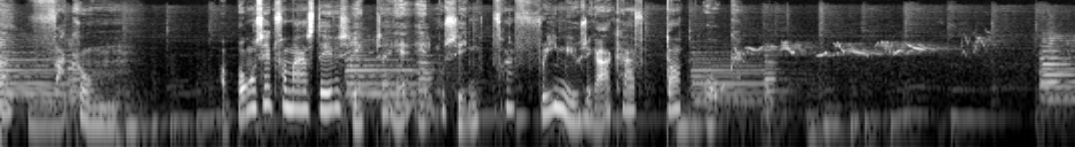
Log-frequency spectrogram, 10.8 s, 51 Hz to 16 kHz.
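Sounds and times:
speech: 0.6s - 1.4s, 2.3s - 7.4s
blackbirds singing on a warm summer evening: 5.6s - 10.2s.

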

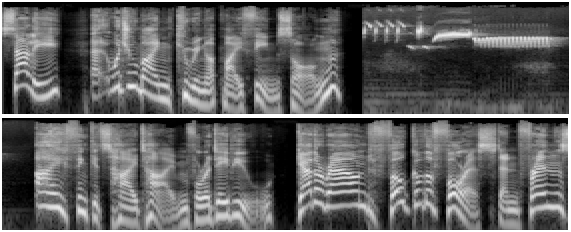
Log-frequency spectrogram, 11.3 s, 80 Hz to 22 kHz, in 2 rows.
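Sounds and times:
speech: 0.0s - 3.4s, 4.4s - 4.8s, 6.0s - 11.3s
birds chirping and trilling: 3.6s - 5.8s.

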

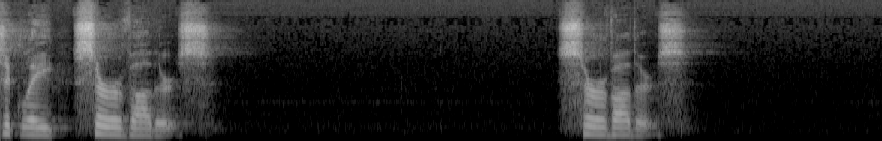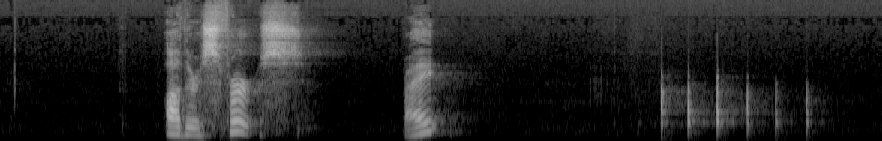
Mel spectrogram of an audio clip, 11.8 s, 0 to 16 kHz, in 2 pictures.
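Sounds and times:
speech: 0.0s - 1.5s, 3.7s - 4.6s, 7.0s - 8.0s, 8.6s - 8.9s
firm knocks on a wooden door: 10.3s - 11.4s.

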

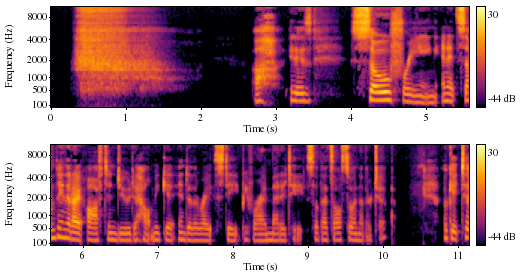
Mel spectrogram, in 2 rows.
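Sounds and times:
person taking a deep breath and exhaling: 0.3s - 2.4s
speech: 2.7s - 11.1s.

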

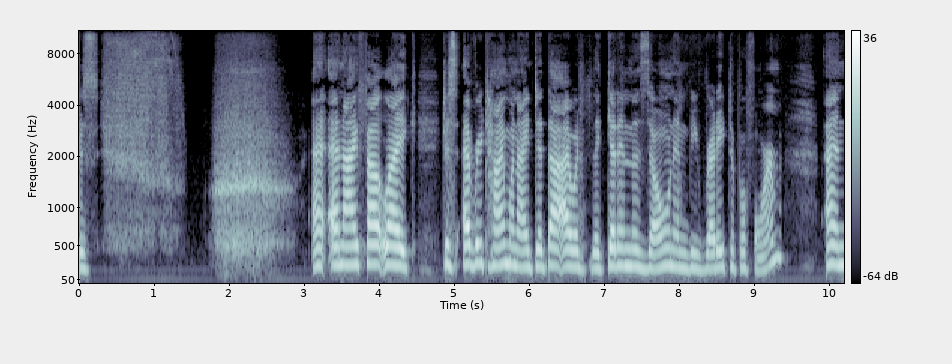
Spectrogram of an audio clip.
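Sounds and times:
speech: 0.0s - 0.8s, 3.1s - 10.2s
slow deep breathing before dropping in for a competitive run: 0.3s - 3.0s.

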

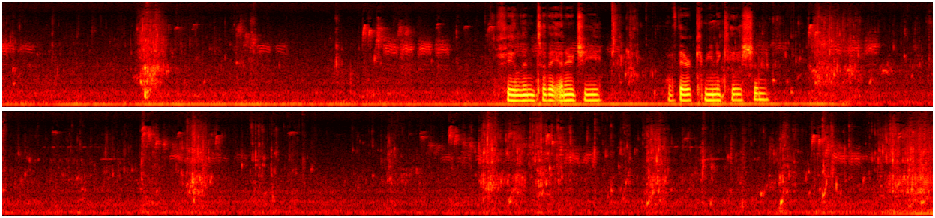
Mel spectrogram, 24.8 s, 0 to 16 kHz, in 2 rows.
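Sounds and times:
water trickling and splashing with bursts of bubbling: 0.0s - 24.8s
speech: 6.7s - 8.3s, 8.9s - 10.4s.

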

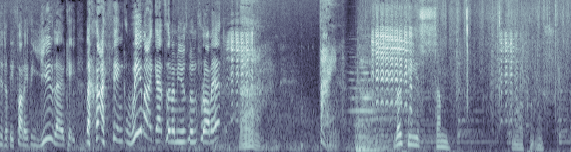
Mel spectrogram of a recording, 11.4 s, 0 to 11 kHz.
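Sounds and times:
speech: 0.0s - 5.3s, 7.9s - 9.2s, 10.2s - 11.3s
goat tied by rope bleating: 4.5s - 5.4s, 7.1s - 8.4s, 9.9s - 10.8s.

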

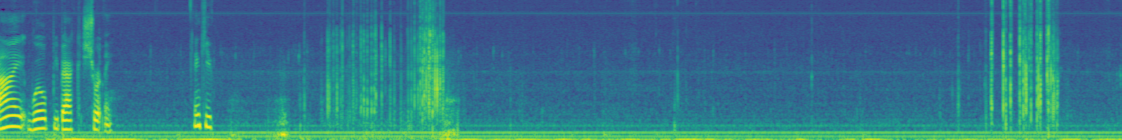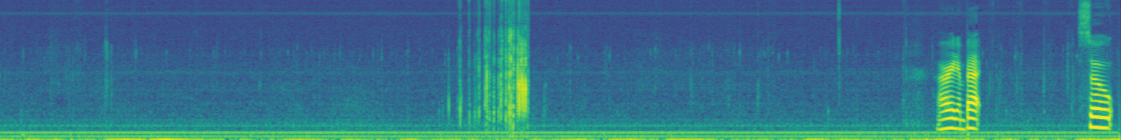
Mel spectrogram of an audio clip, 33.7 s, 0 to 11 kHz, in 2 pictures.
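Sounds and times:
speech: 0.0s - 1.8s, 2.9s - 3.4s, 31.1s - 31.6s, 33.2s - 33.6s
low steady hum: 0.0s - 33.6s
deck of tarot cards being shuffled: 4.6s - 7.0s, 14.8s - 16.1s, 23.6s - 24.9s.

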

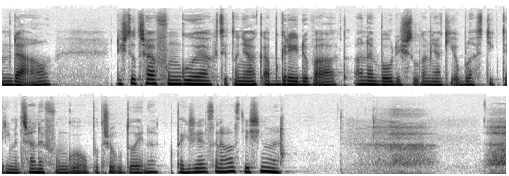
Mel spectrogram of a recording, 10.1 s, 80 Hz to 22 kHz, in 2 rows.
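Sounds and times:
speech: 0.0s - 8.0s
breathy breathing during a breathwork exercise: 0.6s - 1.1s, 8.4s - 10.0s.

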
